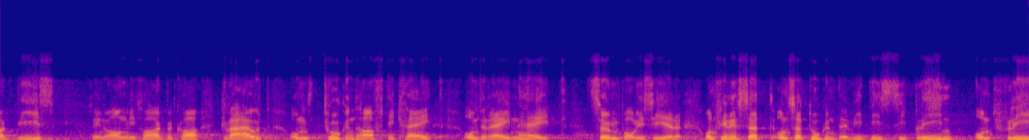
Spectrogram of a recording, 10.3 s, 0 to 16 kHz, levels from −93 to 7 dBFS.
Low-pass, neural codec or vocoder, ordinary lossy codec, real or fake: 7.2 kHz; codec, 16 kHz, 8 kbps, FunCodec, trained on Chinese and English, 25 frames a second; Opus, 24 kbps; fake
